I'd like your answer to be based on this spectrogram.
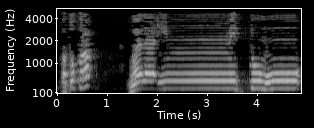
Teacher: ورش يقرأ بكسر الميم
